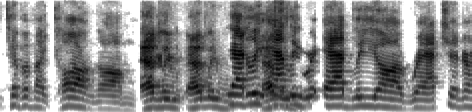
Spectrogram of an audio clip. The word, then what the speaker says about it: Rutschman: Adley Ratchin, or how do you say it? Adley Rutschman, and then Adley Rutschman, yeah.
